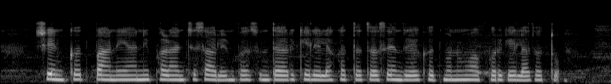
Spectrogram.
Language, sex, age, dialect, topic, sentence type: Marathi, female, 31-35, Standard Marathi, agriculture, statement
